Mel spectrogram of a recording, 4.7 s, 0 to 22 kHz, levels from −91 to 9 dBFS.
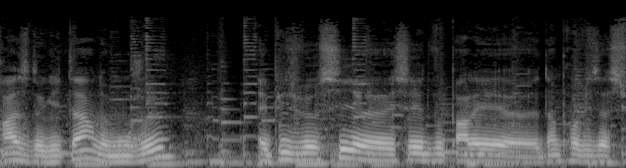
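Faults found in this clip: No faults found.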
